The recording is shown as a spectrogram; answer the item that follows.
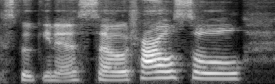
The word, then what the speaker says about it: Soule: So Charles Soule, I always say his name wrong because that E always throws me off. Charles Soule and Cavan Scott are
